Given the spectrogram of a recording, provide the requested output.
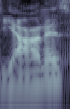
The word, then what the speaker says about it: Giannis: it's and it's pronounced Giannis what the is up with that Real G's he's big he's big too yeah is that technically a silent G I would think so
